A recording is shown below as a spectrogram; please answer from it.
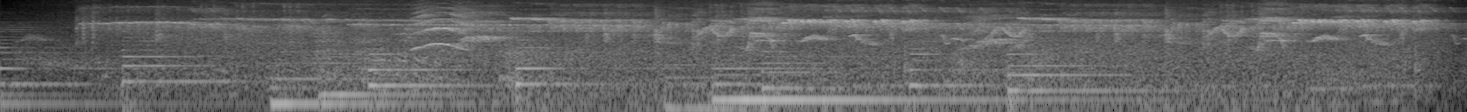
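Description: Birds chirping and calling in short, repeated arching notes over background music of slow, sustained low notes.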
